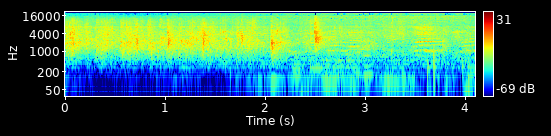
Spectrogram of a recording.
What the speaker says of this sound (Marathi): तरी सर्वांनी टाळ्या वाजवून सरांचं स्वागत करायचं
